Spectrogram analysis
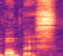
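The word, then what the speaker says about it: Bumpass: No, actually, I live in Bumpus, middle of Yes, area.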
